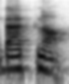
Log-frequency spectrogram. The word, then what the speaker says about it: BATNA: I'm not sure if I'm pronouncing BATNA. it correctly, BATNA. Yep, BATNA.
